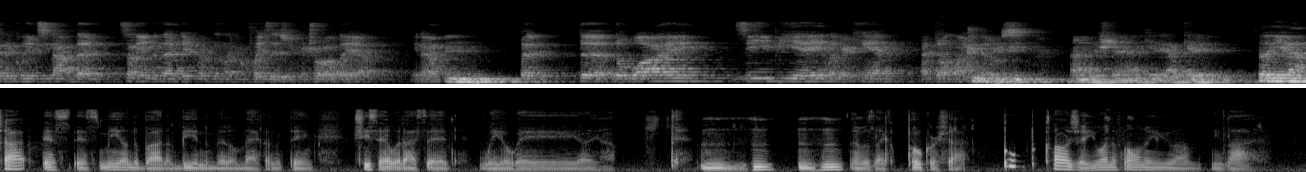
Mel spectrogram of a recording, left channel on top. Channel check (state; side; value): different; both; correlation 0.00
